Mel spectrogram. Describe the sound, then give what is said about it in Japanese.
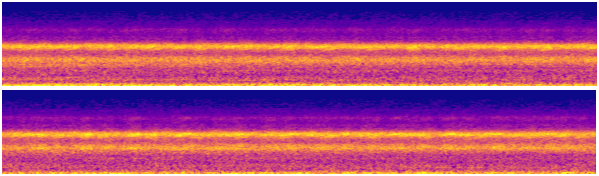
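Frogs croak in a dense, continuous chorus: a steady, loud wall of overlapping calls with no pauses and no voices. “ではカエルの声をお聞きください。”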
